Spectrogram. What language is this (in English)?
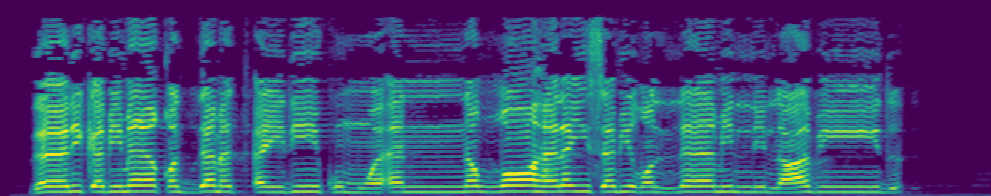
Arabic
